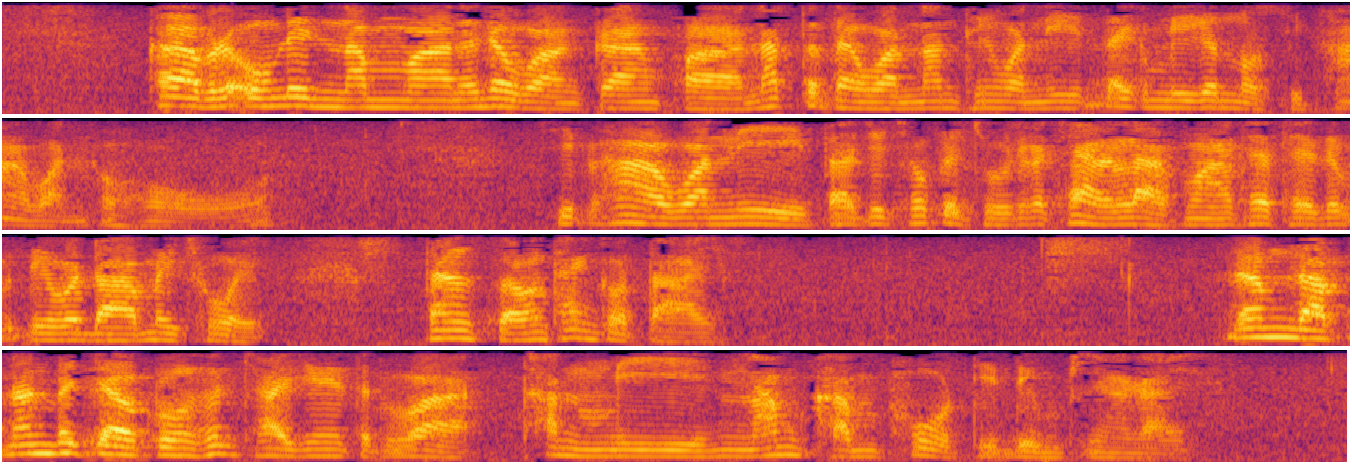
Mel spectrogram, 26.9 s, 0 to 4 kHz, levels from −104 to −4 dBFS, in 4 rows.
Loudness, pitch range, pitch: -17 LUFS, 130-150 Hz, 140 Hz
